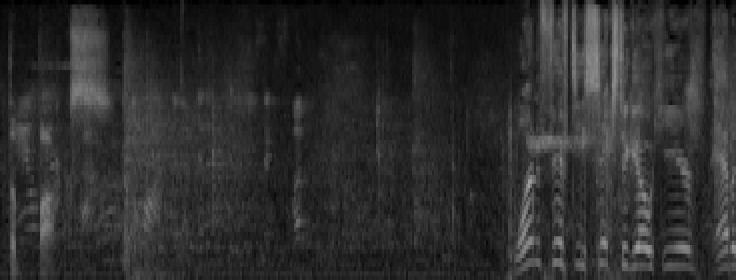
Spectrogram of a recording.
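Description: Ice skates scrape and glide across an ice rink.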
